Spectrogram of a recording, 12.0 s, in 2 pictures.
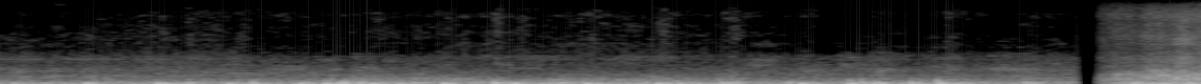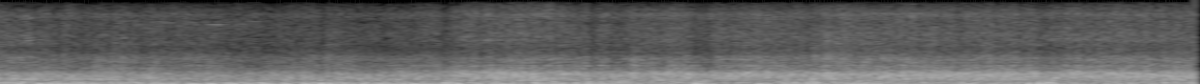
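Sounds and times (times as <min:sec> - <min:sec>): train running on rails: 0:00.0 - 0:12.0
freight train wagons rushing past: 0:05.5 - 0:12.0.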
